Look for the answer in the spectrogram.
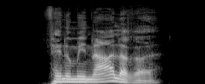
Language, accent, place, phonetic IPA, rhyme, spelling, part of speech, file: German, Germany, Berlin, [fɛnomeˈnaːləʁə], -aːləʁə, phänomenalere, adjective, De-phänomenalere.ogg
- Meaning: inflection of phänomenal: 1. strong/mixed nominative/accusative feminine singular comparative degree 2. strong nominative/accusative plural comparative degree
